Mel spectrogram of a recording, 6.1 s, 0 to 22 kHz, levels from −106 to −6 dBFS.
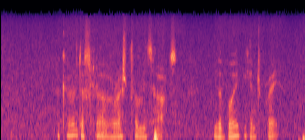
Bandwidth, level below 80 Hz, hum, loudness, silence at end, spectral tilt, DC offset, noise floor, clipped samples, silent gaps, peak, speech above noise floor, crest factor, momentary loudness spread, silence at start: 14.5 kHz; -40 dBFS; none; -29 LUFS; 0 s; -5 dB/octave; under 0.1%; -50 dBFS; under 0.1%; none; -6 dBFS; 21 dB; 24 dB; 21 LU; 0.05 s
